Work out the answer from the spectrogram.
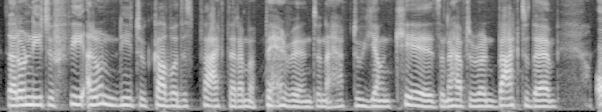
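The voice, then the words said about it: Indian-accented English. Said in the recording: “I have an accent, I'm from India”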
